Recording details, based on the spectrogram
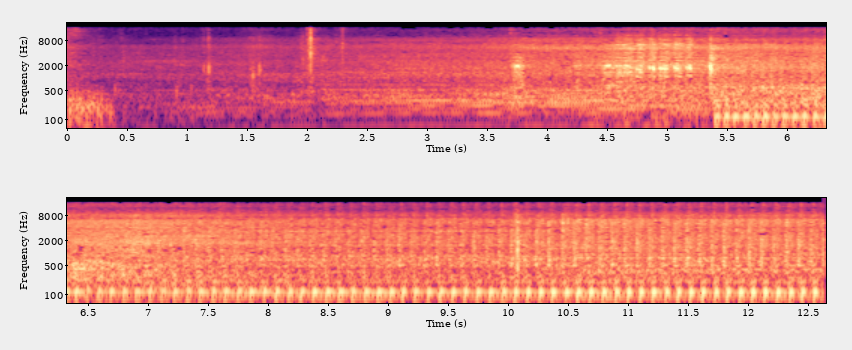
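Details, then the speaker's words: Yamaha Vixion after engine teardown repairing rough engine noise, piston scored likely from oil loss due to leaks; single starts and settles to smooth, even idle with steady beats, rough sound gone. "wes suara sudah halus ya"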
